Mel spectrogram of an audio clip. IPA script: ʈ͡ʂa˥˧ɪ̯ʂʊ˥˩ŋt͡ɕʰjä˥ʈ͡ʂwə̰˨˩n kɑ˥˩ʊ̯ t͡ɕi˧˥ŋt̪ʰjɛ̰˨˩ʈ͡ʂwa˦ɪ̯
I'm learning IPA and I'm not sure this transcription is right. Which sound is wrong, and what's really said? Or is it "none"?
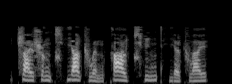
t͡ɕ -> t͡ɕʰ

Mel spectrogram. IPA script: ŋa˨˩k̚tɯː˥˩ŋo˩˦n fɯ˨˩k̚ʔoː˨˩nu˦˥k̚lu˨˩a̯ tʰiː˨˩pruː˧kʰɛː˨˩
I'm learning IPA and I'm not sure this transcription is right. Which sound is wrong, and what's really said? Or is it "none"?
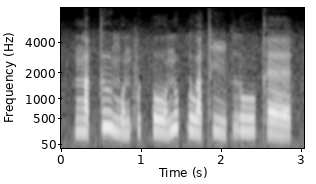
none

